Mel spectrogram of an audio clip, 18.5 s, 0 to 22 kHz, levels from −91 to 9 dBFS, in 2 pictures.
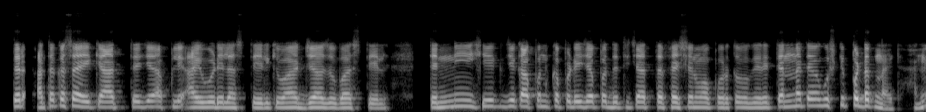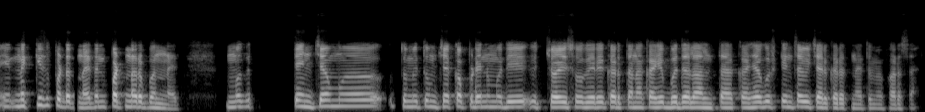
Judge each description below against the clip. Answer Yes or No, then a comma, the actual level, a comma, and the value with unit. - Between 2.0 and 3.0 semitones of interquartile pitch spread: Yes, narrow, 2.5 semitones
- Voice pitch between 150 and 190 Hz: Yes, medium, 185 Hz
